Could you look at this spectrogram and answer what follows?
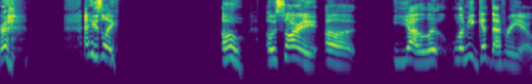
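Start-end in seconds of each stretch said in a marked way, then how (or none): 3.3-8.0 shaken, stumbling, slow and flustered. Retelling how the man taking her ice cream order answered her, imitating a shaken apology. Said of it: "He's he's very shaken".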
